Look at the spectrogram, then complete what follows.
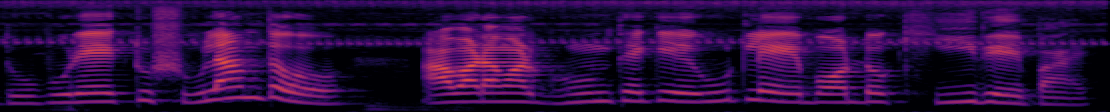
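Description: Cartoon mother-in-law played by a woman: older glutton, sharp bright tone, middle pitch, coaxing and folksy. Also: measured pace. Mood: sheepish, coaxing. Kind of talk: cartoon voice acting. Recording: music behind the voice.

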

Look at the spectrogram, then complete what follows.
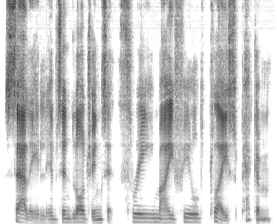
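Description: Guy doing a chatty old working class granny, high pitched, humble and rambling, storybook style. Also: takes it slowly, creaky, fairly bright tone, dry recording, studio quality, exaggerated voice. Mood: guarded. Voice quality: harsh. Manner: rambling, humble, folksy phrasing. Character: wheedling, garrulous very old working-class woman. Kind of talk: audiobook character voice.

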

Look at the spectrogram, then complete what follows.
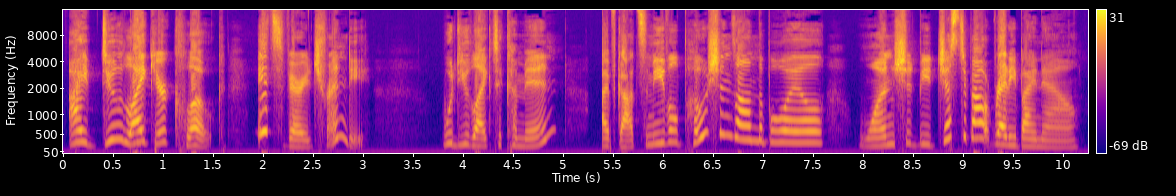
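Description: A woman's voice: high voice, sing-song, a little slow, no echo, voice pushed up, heavily acted. A woman voicing a friendly, reassuring male witch in a children's story. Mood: welcoming. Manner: warm and reassuring.

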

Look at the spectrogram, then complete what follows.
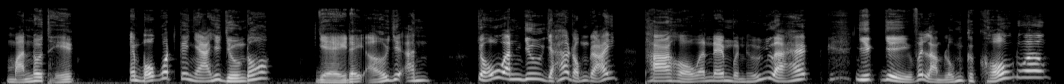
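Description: An actor playing a greedy, boastful and suspicious rich elder brother in an animated fairy tale, with a condescending manner. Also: male voice, fairly high pitch, normal speed, dry recording, clean studio sound. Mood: smug, expansive. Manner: condescending, expansive.

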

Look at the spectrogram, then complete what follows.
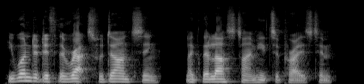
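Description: A man's voice: mid-range voice, fairly quick, gravelly, a bit bright. Guy narrating a silly old sci-fi audiobook, mid-range voice. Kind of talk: scripted narration of comic pulp sci-fi short story.

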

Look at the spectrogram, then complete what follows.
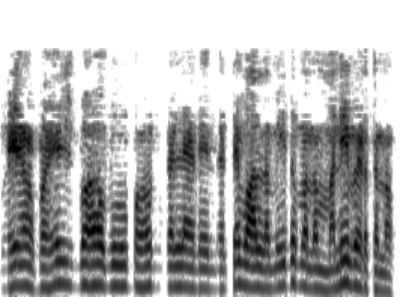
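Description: A man's voice: a little high, level tone, brisk. A young man talking casually on a recorded phone call, giving insistent advice. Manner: insistent, advising.

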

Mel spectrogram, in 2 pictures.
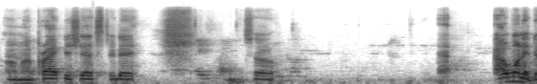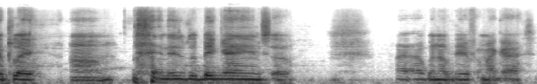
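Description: A young man, a college basketball player, answering press questions after a game over a video call, relaxed and hesitant with many ums and restarts. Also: mid-range voice, takes it slowly, vocal fry, long pauses, slight background noise, rough recording. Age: young adult. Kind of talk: postgame press conference answers. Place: small room before a team backdrop. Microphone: video call webcam.

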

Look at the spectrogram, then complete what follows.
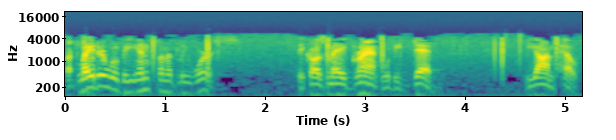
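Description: An actor playing a stern, righteous defense lawyer, deliberate and insistent, in an old-time radio drama. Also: male voice, medium pitch, big pitch swings, close to an everyday voice. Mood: relentless, forceful. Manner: deliberate, insistent, repeats phrases for emphasis. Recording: dull, noisy old radio recording.

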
